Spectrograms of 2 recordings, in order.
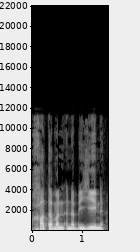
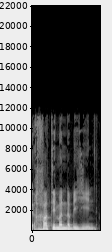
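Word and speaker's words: خاتم النبيين: Ali lui a dit « Enseigne-leur Khataman Nabiyyin à la place de Khatiman Nabiyyin », c'est-à-dire avec le fatha sur la lettre Ta au lieu de la kasra sous la lettre Ta.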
